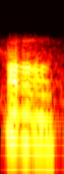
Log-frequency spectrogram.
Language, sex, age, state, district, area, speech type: Malayalam, female, 18-30, Kerala, Kasaragod, rural, conversation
